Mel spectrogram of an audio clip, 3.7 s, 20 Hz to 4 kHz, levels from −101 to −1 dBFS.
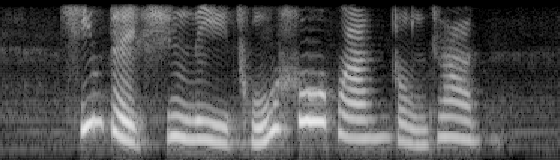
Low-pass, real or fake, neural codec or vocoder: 3.6 kHz; fake; autoencoder, 22.05 kHz, a latent of 192 numbers a frame, VITS, trained on one speaker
